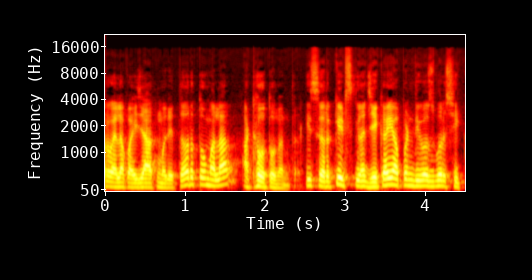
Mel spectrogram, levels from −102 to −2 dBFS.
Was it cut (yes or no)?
yes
